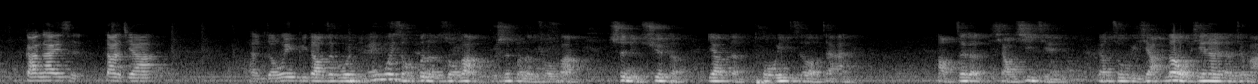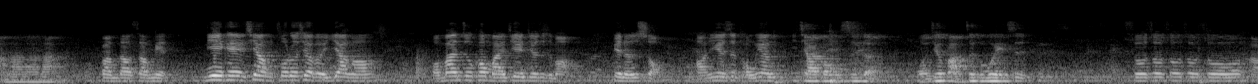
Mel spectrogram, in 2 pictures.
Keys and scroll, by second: 14.2 space.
